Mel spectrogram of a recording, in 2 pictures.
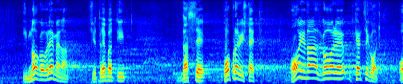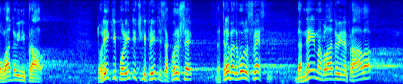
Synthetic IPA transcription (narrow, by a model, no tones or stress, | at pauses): ḭmno̞ɡo̞ʋɾeme̞na̰t͡ɕet̪ɾe̞bat̪i | d̪asepo̞pɾaʋiʃt̪e̞t̪ḁ | oːnjed̪anasɡo̞ʋoɾeuxeɾt̪se̞ɡo̞ʋat͡ʃkoj | o̰ʋlˠad̪aʋinipɾaːʋa̰ | t̪o̞likipo̞lit̪it͡ʃkipɾit̪isakʋr̩ʃed̪at̪ɾe̞bad̪abud̪usʋe̞snid̪aneːmaʋlˠad̪aʋinepɾaːʋa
